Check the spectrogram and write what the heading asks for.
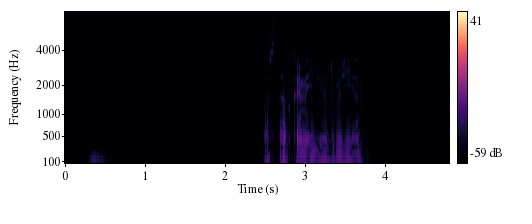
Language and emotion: Russian, neutral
